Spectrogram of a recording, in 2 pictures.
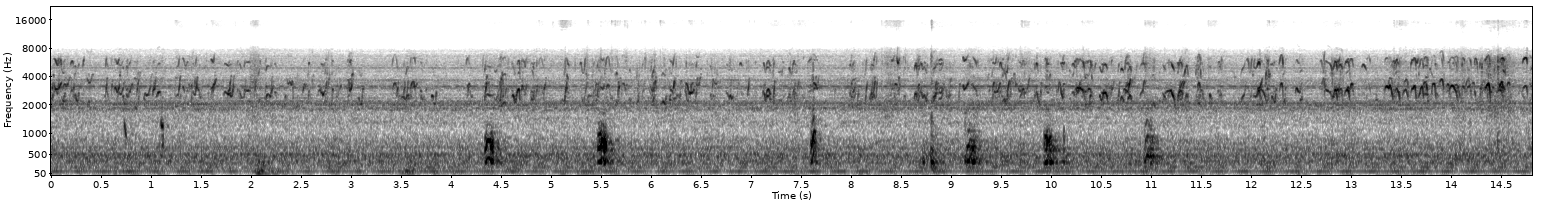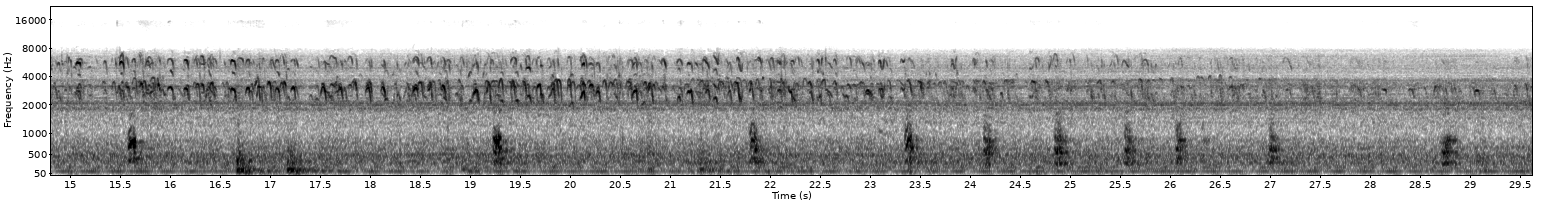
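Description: A brood of chicks peeping constantly in a dense stream of short high chirps, with a mother hen's short low clucks every second or two.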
